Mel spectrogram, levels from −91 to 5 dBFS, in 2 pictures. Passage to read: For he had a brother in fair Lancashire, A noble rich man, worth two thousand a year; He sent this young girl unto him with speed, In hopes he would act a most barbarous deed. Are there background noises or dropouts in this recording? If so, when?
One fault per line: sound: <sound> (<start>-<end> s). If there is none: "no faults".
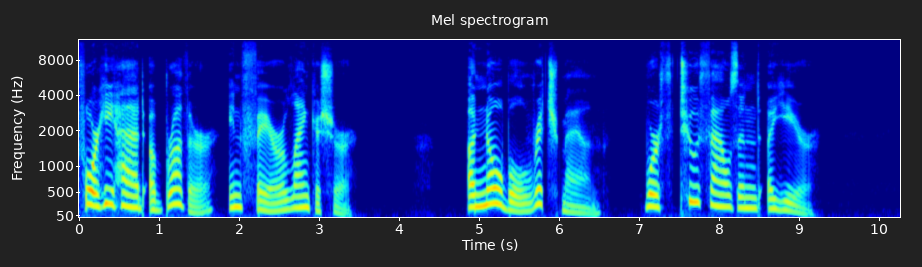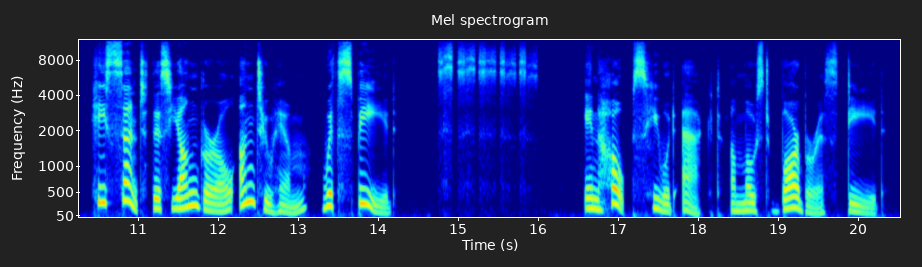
sound: laugh (14.7-16.0 s)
